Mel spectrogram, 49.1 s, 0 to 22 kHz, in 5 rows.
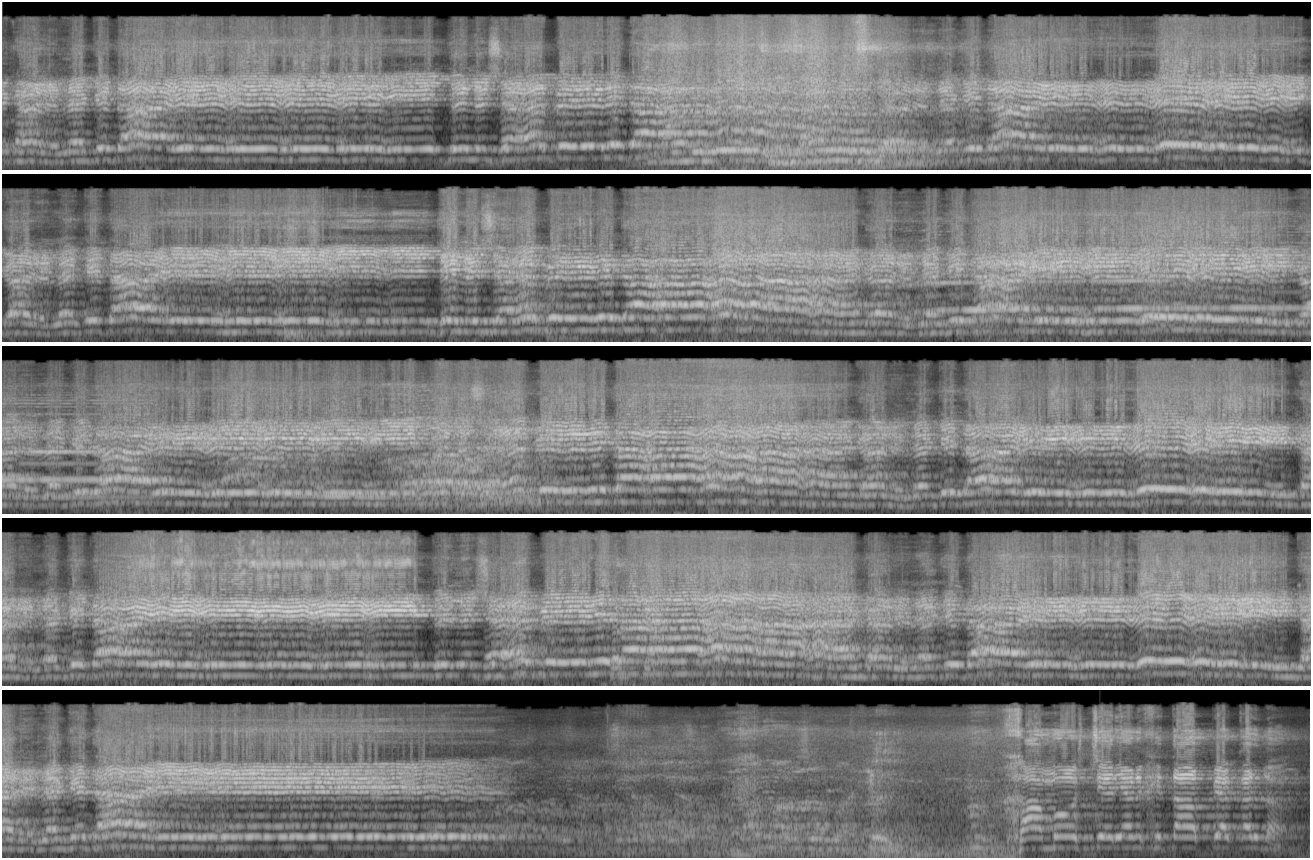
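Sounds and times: men chanting together: 0:00.0 - 0:46.1.

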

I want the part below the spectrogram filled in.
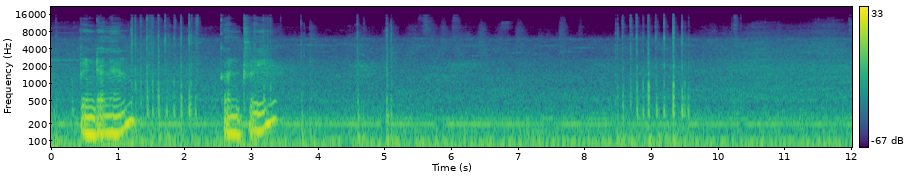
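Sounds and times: steady low hum: 0:00.0 - 0:12.0
typing on computer keyboard: 0:01.2 - 0:02.3, 0:04.6 - 0:05.2, 0:08.5 - 0:09.7.

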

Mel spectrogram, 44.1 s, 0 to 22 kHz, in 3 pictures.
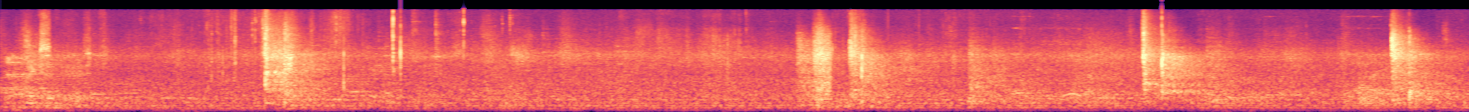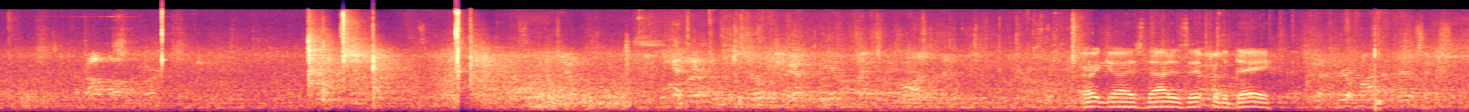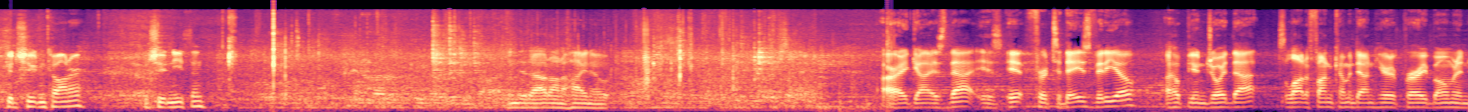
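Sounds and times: arrows striking foam targets: 0:17.8 - 0:19.8.

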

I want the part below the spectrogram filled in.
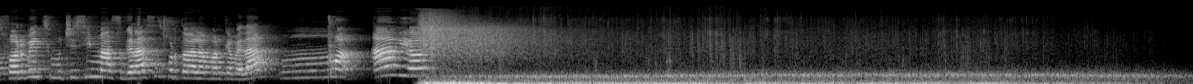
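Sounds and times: deep rumbling drone: 0:04.2 - 0:11.9.

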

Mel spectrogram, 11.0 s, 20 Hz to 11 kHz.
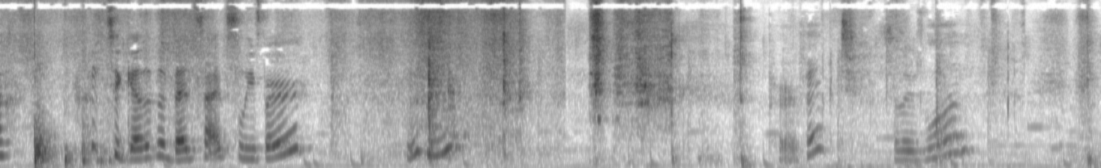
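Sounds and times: quiet background music: 0:00.0 - 0:11.0.

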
